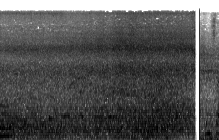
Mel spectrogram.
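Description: Steady broadband roar of sea waves near the Moroccan border, a continuous wash of surf close by with no distinct breaks, cut by a brief dropout near the end.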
